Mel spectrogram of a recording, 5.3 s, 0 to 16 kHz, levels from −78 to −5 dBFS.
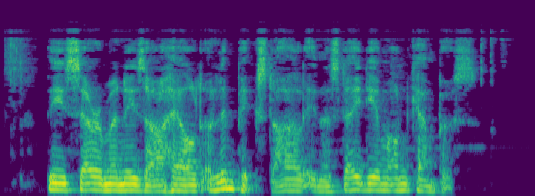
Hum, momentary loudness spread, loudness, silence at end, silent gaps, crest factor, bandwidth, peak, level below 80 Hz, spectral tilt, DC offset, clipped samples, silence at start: none; 12 LU; -15 LUFS; 0.6 s; none; 16 dB; 9.6 kHz; 0 dBFS; -44 dBFS; -4.5 dB/octave; under 0.1%; under 0.1%; 0.05 s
